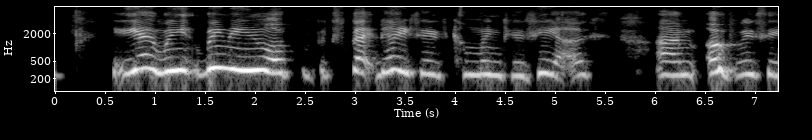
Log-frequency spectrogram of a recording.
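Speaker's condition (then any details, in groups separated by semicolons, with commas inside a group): Cerebral palsy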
